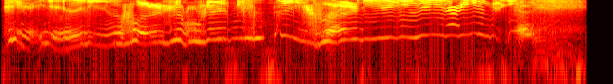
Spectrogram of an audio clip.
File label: angry, speech, Alien; Worms3D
